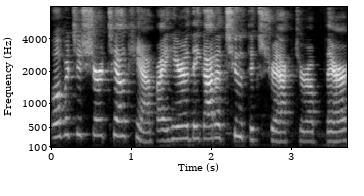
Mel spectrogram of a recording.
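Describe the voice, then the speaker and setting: A gravelly, put-on character voice with lively intonation at a moderate pace. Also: woman, high pitch for a woman. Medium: read story. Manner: terse.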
